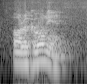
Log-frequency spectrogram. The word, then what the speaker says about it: Oregonian: Portland, or Oregonian, how do you pronounce that, says... – Oregonian. – That's the one.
